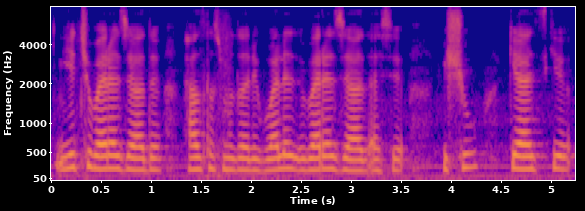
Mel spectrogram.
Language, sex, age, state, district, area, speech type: Kashmiri, female, 18-30, Jammu and Kashmir, Bandipora, rural, spontaneous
